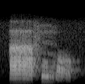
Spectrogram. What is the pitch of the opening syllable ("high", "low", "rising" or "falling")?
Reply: low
